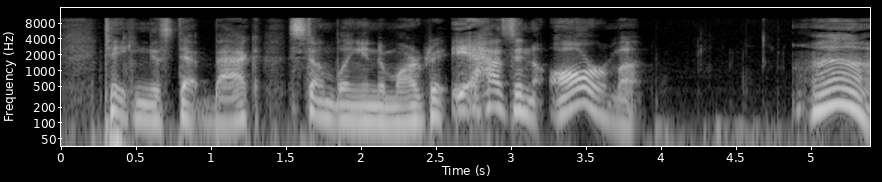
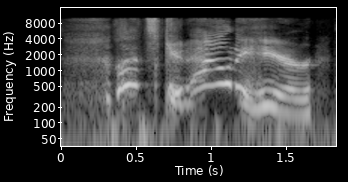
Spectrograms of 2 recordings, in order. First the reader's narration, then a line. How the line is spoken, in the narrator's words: Casey cried, in fear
